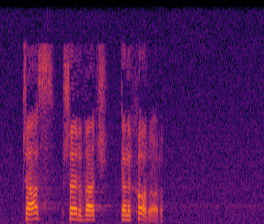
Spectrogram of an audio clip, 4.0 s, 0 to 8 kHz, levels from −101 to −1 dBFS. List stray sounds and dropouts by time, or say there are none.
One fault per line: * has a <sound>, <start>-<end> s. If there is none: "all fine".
all fine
